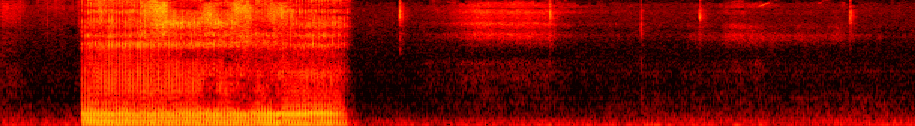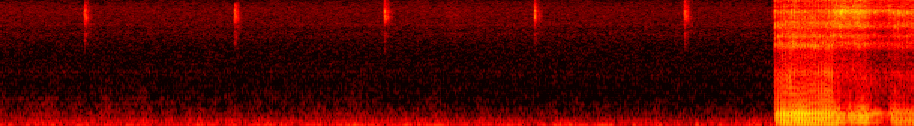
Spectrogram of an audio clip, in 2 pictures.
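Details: Sleeping English bulldog snoring: a loud, rasping, buzzy snore lasting nearly two seconds, then about nine seconds of quiet breathing with faint ticks, before another heavy snore begins at the end.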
